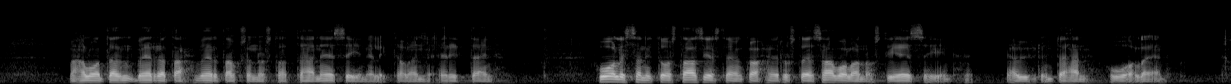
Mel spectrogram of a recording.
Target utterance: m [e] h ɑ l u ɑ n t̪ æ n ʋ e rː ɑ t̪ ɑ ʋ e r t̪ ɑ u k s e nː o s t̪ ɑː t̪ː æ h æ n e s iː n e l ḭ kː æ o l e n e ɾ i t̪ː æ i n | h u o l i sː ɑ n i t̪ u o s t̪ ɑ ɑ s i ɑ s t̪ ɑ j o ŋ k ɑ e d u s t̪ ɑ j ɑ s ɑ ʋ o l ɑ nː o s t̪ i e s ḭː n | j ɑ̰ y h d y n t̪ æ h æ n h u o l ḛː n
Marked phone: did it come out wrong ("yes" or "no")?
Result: yes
